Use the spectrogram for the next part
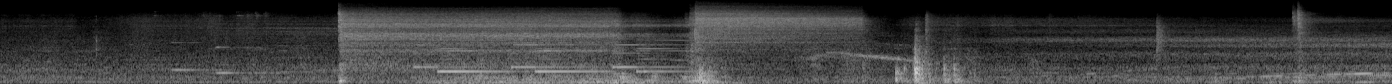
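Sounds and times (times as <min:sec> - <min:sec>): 
commuter train doors closing at a station platform in Japan: 0:01.6 - 0:13.9
pneumatic hiss of train doors: 0:03.4 - 0:13.9
steady train hum: 0:03.4 - 0:13.9.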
